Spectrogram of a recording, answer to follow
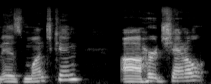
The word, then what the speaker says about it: Munchkym: It's actually Munchkym because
